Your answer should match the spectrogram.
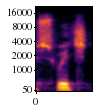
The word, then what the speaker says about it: PSwitch: I am the Silent P. I am Switch. That P is silent.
